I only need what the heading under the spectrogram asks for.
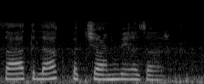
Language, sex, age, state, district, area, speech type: Urdu, female, 18-30, Uttar Pradesh, Shahjahanpur, urban, spontaneous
